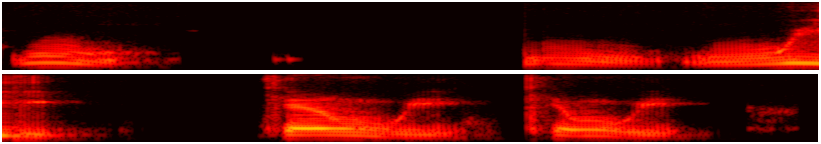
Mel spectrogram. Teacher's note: So there's some sort of regressive assimilation. The n might be a little bit labialized. There's some sort of bilabial feature affecting the n, but also, as I said before, it depends on the speaker and the way the speaker says this.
